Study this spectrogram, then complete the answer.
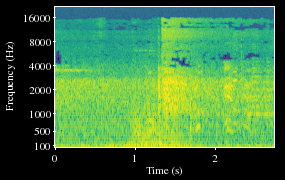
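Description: A hockey stick strikes a ball with a sharp crack.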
